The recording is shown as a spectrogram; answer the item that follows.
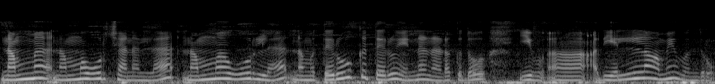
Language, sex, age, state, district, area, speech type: Tamil, female, 18-30, Tamil Nadu, Chennai, urban, spontaneous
